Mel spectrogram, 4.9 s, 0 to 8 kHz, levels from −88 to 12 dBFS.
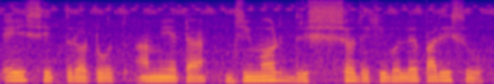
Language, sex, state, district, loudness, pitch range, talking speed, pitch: Assamese, male, Assam, Sonitpur, -16 LUFS, 130-140 Hz, 110 wpm, 135 Hz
